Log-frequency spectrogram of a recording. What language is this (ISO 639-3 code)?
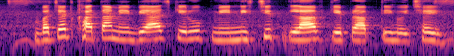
mag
